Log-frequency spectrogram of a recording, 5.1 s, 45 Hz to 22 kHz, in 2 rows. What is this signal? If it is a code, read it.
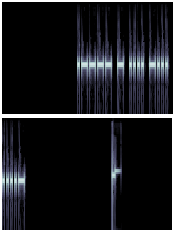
Morse code, heard as a keyed tone, about 40 wpm, 700 Hz. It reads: 1THB4
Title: Five Challenging Letter-Number Combinations 40wpm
